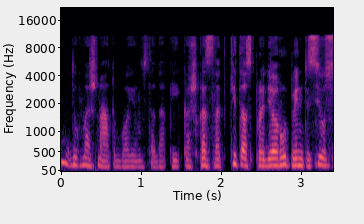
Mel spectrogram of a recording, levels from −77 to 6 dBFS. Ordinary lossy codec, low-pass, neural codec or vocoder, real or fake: AAC, 32 kbps; 10.8 kHz; codec, 24 kHz, 3 kbps, HILCodec; fake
